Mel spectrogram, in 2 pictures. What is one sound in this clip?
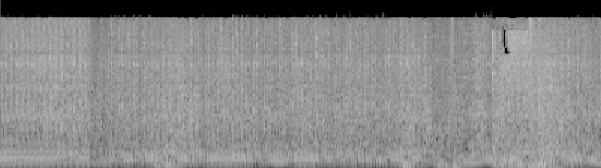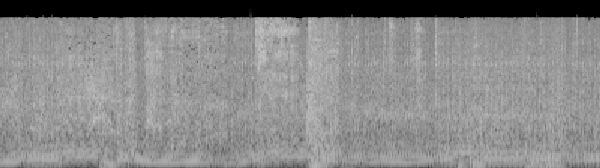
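Tyres crunch over gravel and dirt.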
